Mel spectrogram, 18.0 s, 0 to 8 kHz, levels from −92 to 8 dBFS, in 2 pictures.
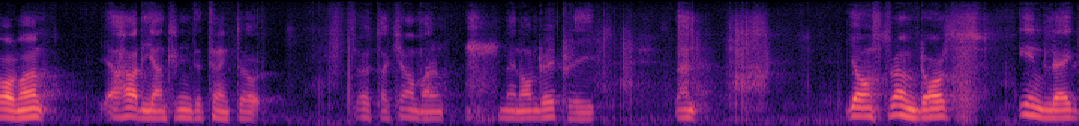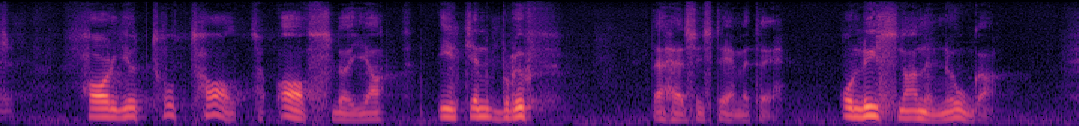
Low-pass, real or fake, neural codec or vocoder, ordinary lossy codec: none; fake; codec, 16 kHz, 0.8 kbps, ZipCodec; none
